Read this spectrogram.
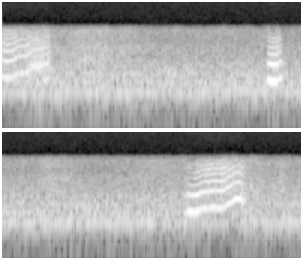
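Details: Cat squeaking in its sleep: a brief rising squeak, then a short chirp, then a longer upward-bending whistled squeak, spaced irregularly over six seconds.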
